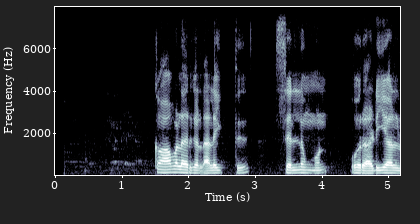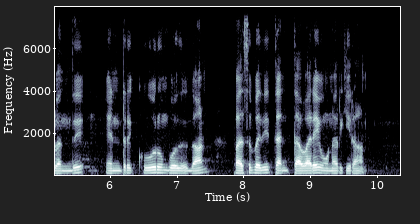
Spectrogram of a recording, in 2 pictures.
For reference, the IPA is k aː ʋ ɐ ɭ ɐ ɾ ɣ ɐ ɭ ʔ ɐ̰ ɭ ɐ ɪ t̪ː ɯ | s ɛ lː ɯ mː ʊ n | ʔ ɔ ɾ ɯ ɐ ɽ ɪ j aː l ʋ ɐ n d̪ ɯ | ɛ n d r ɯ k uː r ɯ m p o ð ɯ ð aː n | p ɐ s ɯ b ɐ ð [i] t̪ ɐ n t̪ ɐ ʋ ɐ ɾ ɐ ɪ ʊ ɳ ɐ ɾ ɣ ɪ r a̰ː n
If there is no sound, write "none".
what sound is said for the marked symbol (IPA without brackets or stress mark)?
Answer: i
